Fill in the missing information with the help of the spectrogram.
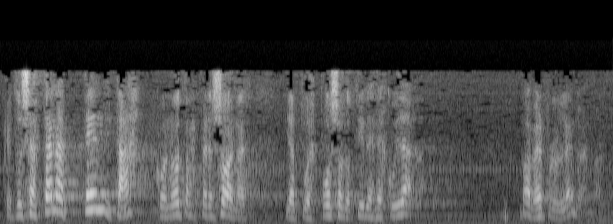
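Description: A male pastor with a Latin American Spanish accent, preaching emphatically, swinging from loud outbursts to quiet asides and calling his listeners brothers. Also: sits high, expressive, a little fast. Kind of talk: sermon. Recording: echoey hall, dull lo-fi sound, faint noise.

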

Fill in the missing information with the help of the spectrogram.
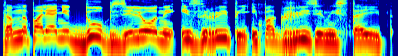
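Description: A woman's voice: fairly low pitch, moderate pace, darkish tone, dry recording, clean studio sound, close to an everyday voice. A woman voicing an irate male forest official who roars and blusters. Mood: furious. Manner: roaring, blustering.

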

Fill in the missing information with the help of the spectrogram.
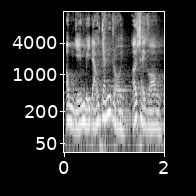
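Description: A man's voice: medium pitch, a little fast, darkish tone, natural voice. Brief: a man playing a firm, reassuring young village leader, long echoey reverb. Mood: urgent.

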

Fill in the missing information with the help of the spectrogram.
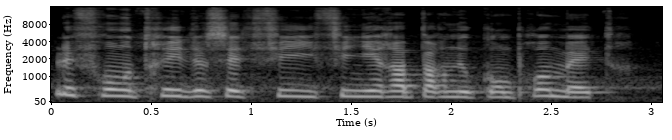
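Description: A woman's voice: on the high side, fairly even intonation, moderate pace, lightly acted. A woman voicing a spiteful young lady who talks in a sententious, sour way. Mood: scornful.

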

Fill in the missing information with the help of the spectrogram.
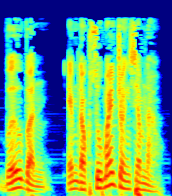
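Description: A man's voice: medium pitch, very animated, fairly quick, a bit bright, dry recording, faint music behind. Man reading a nervous henpecked husband, subdued and uneasy.

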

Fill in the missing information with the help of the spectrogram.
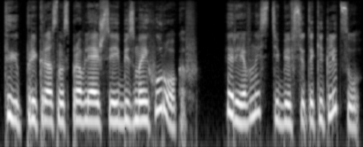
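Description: A woman voicing a calm, protective young man who speaks softly and teases playfully in an audiobook. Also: moderate pace, dry recording, studio quality, natural voice. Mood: teasing. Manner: soft, low-key, playful. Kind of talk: audiobook character voice.

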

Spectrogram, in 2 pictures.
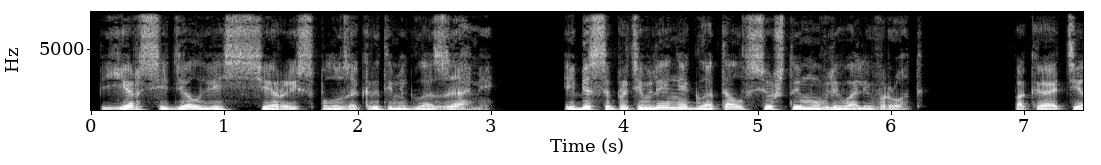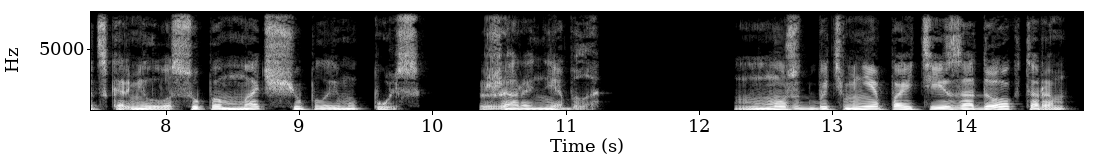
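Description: A male audiobook narrator reading a novel in a steady, measured way. His voice is husky and mid-pitched, recorded close with a dry, dead sound. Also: no room sound.

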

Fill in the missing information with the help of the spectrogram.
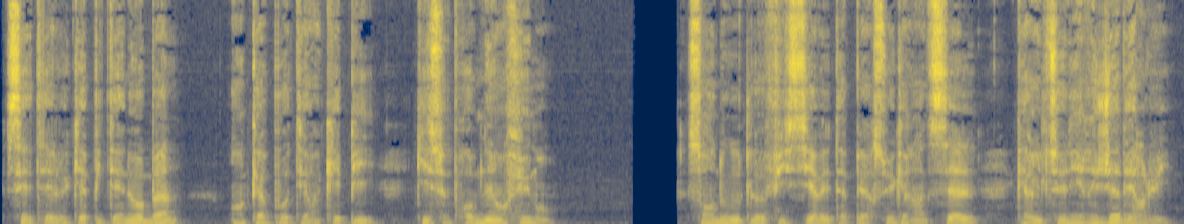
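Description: A man reading a novel aloud as audiobook narration in a steady, measured way. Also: lowish voice, husky. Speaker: audiobook reader.

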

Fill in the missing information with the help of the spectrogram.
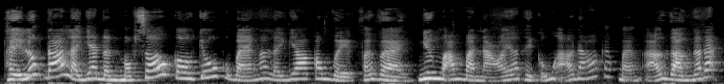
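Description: High-voiced Southern Vietnamese woman storyteller. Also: normal speed, hardly any pauses. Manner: lively, addresses listeners directly. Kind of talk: ghost story narration to listeners.

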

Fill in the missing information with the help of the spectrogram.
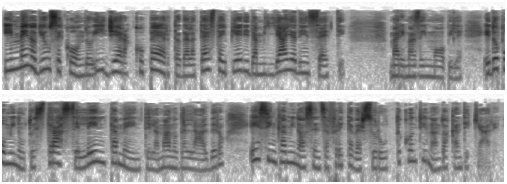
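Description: A woman reading a novel aloud with steady, expressive storytelling. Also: mid-range voice, brisk. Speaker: reader. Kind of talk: audiobook reading.

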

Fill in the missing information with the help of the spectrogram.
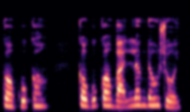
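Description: A frantic young bride pleads through tears, her questions tumbling out a little higher than the storyteller's usual voice, as a woman narrator puts her on. The tone stays mellow and dark, and the recording is dry and close. This is a spoken storybook reading. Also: steady tone, fast talker, dry recording, lightly acted. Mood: distraught. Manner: tearful, breathless questions.

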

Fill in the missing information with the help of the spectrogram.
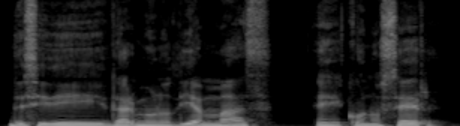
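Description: A man from Santiago with a Chilean accent, a guest in a radio studio interview, explaining calmly and steadily. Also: on the high side, unhurried, soft background music. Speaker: guest theatre artist.

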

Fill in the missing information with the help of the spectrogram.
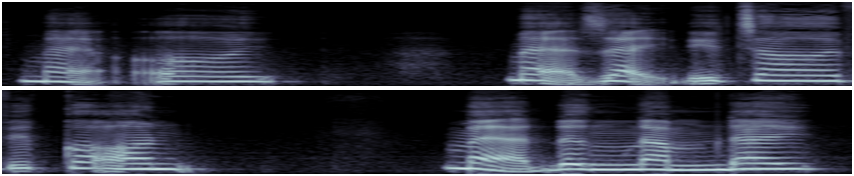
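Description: Storybook: small weeping boy, very high, slow and tearful. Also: creaky, a little mellow. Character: small weeping boy calling his mother.

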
